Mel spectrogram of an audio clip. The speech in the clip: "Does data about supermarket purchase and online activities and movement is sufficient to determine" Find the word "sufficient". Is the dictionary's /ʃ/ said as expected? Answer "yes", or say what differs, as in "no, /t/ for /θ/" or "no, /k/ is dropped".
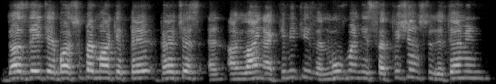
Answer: yes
